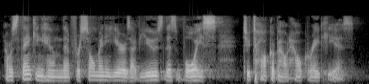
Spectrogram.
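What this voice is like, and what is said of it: Weak, fading voice. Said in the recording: “my voice was fading”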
